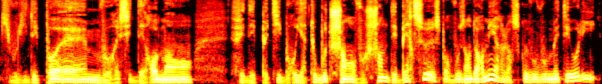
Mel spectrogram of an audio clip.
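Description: A man voicing an excitable, sarcastic patient confessing he destroyed his talking house. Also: deep voice, breathy edge, dry recording, studio quality. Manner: excitable, sarcastic, swings to shouting.

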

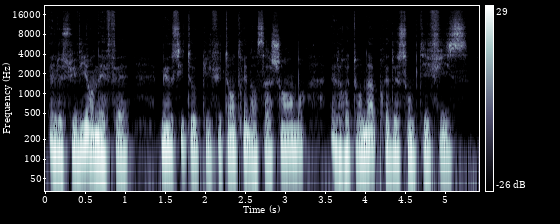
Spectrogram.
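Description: A man narrating a classic novel as an audiobook reader, measured and even. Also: medium pitch, husky. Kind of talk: scripted narration.

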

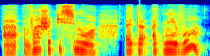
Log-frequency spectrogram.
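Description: A fretful, reproachful aristocratic mother, as a male audiobook reader puts her on, her voice lifted well above his own and swinging widely in pitch. She exclaims and scolds in a high-strung, fussy way. It reads like a costume-drama storybook. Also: expressive, a little slow. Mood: indignant.

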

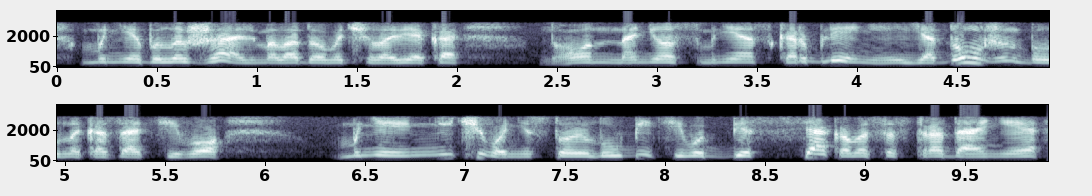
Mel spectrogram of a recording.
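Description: A woman's voice: sits low, no room sound. A woman reading an audiobook, voicing a domineering, jealous marquis who speaks coldly and insinuatingly. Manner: cold, insinuating. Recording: tinny narrow-band dry digitized tape.

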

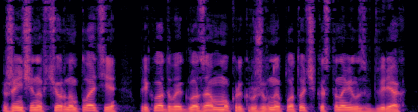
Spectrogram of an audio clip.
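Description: A man narrating a classic literary story in a measured, expressive reading. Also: lowish voice, dry recording, clean studio sound. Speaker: audiobook narrator.

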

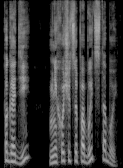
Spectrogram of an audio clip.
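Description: A man voicing a playful, teasing young woman in an audiobook, lively and capricious. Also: on the high side, a little fast, slightly rough, no echo, studio quality, voice pushed up. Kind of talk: audiobook character reading.

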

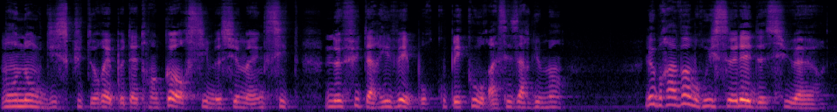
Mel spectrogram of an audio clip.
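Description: A woman narrating a classic novel as an audiobook, measured and expressive. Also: fairly low pitch, slightly rough. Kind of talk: literary audiobook reading.

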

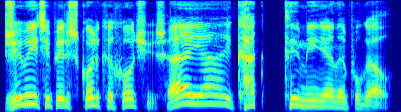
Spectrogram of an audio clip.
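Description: A man's voice: a little high, sing-song, a little slow, darkish tone, dry recording, clean studio sound, voice pushed up. A man voicing a squabbling old man, grumbling and hissing, raised voice, audiobook character. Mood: placating. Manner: hissing, exasperated then placating. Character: quarrelsome but good-natured old man.

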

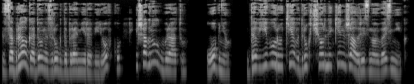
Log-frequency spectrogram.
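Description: A woman reads a fairy tale aloud in a lively, dramatic way. Her voice is at a middle pitch. The sound is dry, with no room echo. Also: moderate pace. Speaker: storyteller. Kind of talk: expressive storybook reading.

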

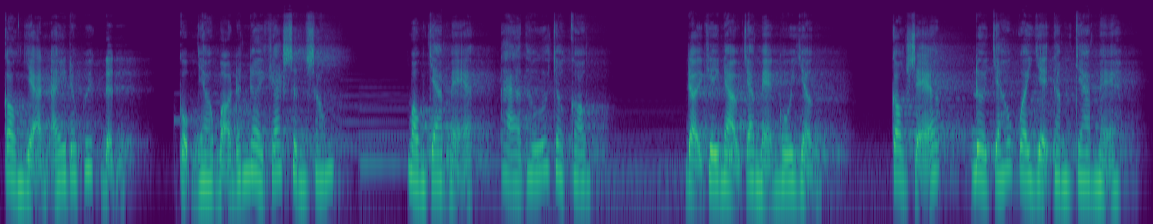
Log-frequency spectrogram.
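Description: A woman voicing a young daughter's apologetic farewell letter in a soft, remorseful tone. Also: medium pitch, moderate pace, reverberant, long reverb tail, faint music behind, close to an everyday voice.

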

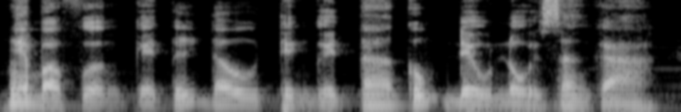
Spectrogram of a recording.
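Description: A man narrating a ghost story with expressive, rising and falling delivery. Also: on the low side, fast, no room sound. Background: faint background music.

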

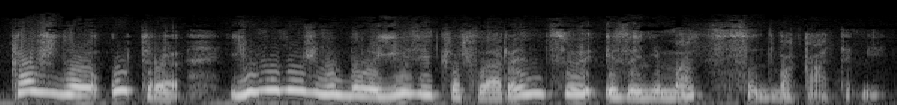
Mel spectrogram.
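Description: A woman narrating a novel in an even, measured storytelling voice. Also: a little high, gravelly, dry recording, dull audio. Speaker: audiobook narrator. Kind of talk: novel reading.

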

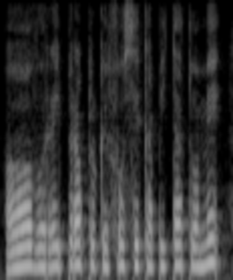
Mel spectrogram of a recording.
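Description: A woman's voice: mid-range voice, little pitch movement, fairly quick, dark tone, highs cut off, natural voice. A woman voicing a cheerful, chatty little girl in a storybook reading, eager and bubbly.

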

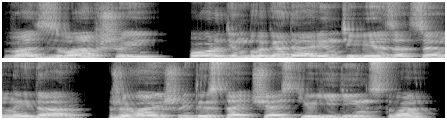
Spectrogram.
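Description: A man voicing a serene, commanding female being made of flesh, speaking slowly and solemnly with a soft, ringing, imperious voice. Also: fairly high pitch, reverberant, voice pushed up. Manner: slow solemn ritual pronouncements.

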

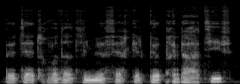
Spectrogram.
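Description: A man voicing a gentle, timid young noblewoman who speaks softly. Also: lowish voice, flat delivery, moderate pace, husky. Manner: soft, timid and admiring.

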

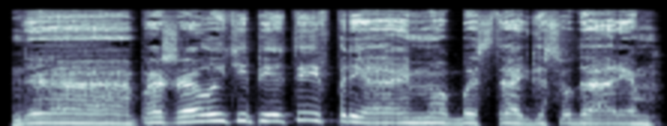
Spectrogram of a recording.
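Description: A man voicing a stern, harsh-voiced old male high priest who lectures sharply, in an audiobook reading. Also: slow, no echo, studio quality. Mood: stern lecturing.

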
